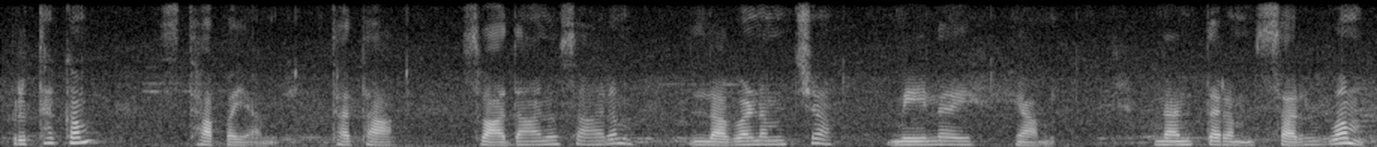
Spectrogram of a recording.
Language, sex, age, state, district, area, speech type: Sanskrit, female, 30-45, Karnataka, Bangalore Urban, urban, spontaneous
